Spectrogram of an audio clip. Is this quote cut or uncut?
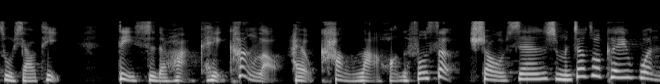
cut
